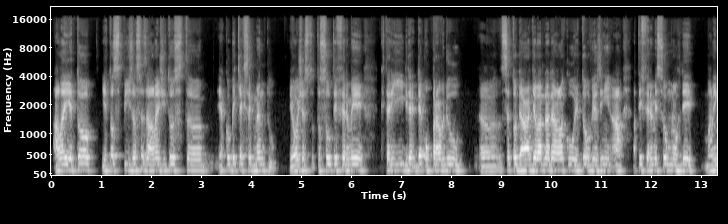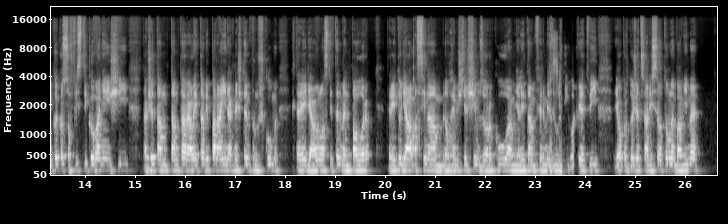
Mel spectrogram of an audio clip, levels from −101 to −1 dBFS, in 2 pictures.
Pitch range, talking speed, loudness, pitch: 125-140 Hz, 180 wpm, -18 LUFS, 135 Hz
